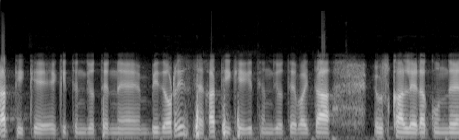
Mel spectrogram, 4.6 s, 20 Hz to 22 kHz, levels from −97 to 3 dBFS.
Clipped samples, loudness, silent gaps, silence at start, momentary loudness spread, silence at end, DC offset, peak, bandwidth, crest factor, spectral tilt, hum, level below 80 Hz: under 0.1%; -24 LUFS; none; 0 s; 11 LU; 0 s; under 0.1%; -2 dBFS; 8 kHz; 22 dB; -6.5 dB/octave; none; -58 dBFS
